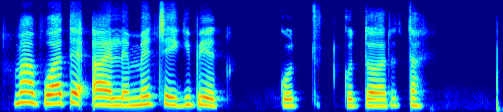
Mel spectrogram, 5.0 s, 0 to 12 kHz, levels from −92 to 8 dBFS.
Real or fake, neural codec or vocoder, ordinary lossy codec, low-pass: fake; codec, 24 kHz, 0.9 kbps, DualCodec; none; none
